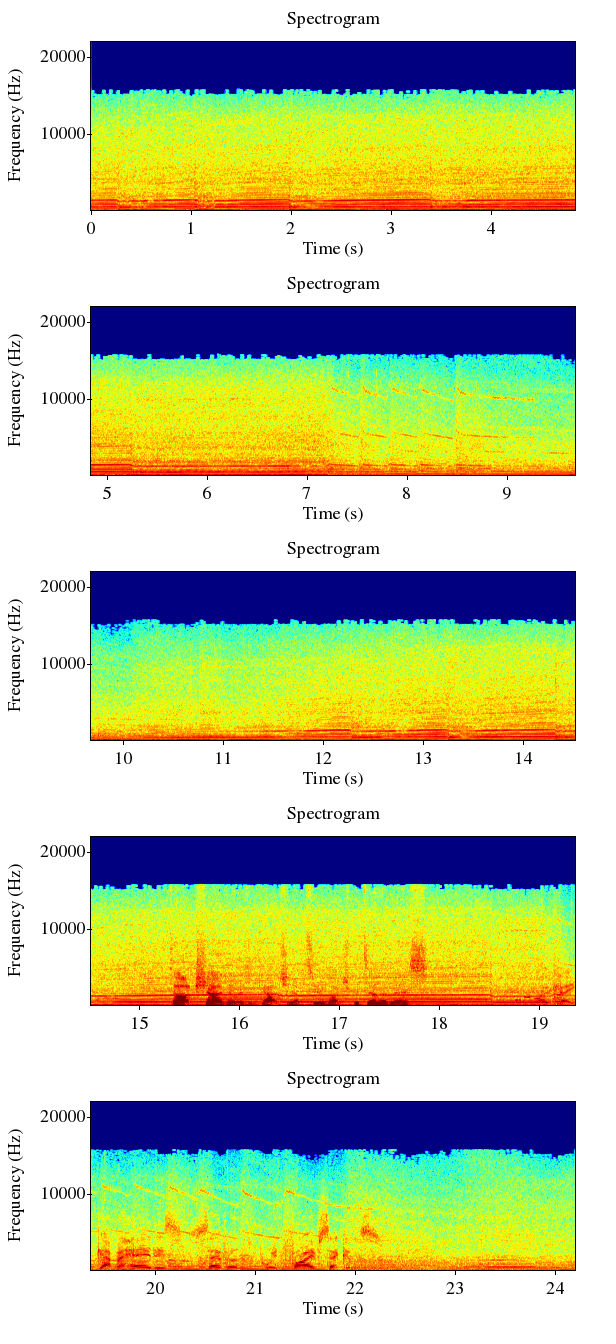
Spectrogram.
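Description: A racing car engine whines at high revs, shifting up through the gears and dropping as it brakes.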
